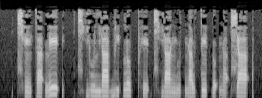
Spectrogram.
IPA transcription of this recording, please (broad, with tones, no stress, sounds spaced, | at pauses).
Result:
t͡ɕʰ ẽ˨˩ t̪ a˨ ʔ l e˦ ʔ | t͡ɕʰ j u˧ l j a˧ b i˦ ʔ l o˥˧ pʰ e˨ ʔ t͡ɕʰ j a˧ ŋ u˨ t̚ ŋ a˧ w t̪ ẽ˦ t̚ o˨ ʔ ŋ a˨ ʔ ɕ a˦ ʔ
